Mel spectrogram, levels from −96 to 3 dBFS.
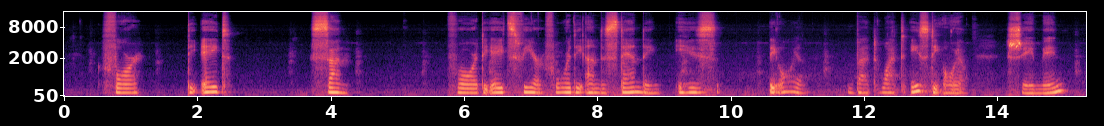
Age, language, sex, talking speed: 30-49, English, female, 80 wpm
